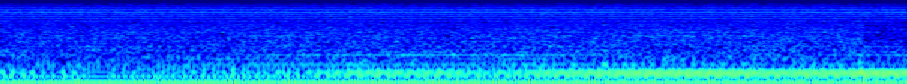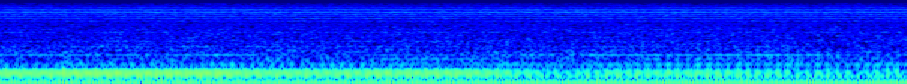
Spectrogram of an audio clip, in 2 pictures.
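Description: Steady electrical hum with background hiss and no program sound: line noise from the video's recording or transfer chain.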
